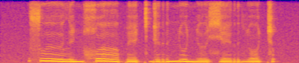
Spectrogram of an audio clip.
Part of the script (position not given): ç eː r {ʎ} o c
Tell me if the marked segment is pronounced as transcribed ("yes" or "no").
yes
